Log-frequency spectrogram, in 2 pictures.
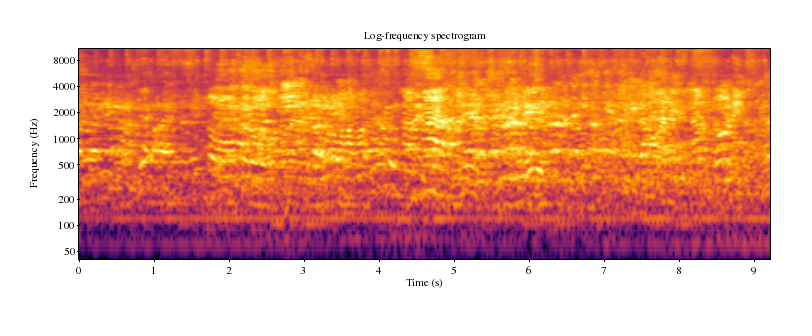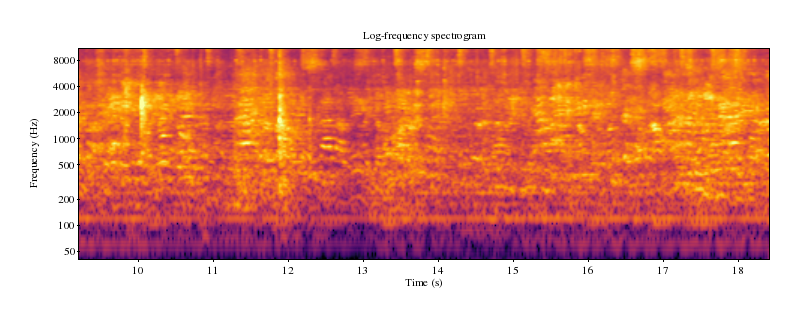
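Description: A crowd of men chatter and murmur nearby.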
